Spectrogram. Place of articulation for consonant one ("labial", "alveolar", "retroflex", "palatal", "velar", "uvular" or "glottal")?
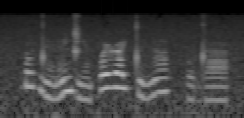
retroflex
